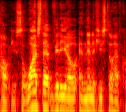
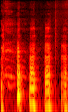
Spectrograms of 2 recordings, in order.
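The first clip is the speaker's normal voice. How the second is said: real amused chuckle; laugh; 4 semitones higher, 4 dB quieter than usual. Real, not acted. Laughing at own mock morning greeting, amused chuckle. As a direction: burst of soft chuckling.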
